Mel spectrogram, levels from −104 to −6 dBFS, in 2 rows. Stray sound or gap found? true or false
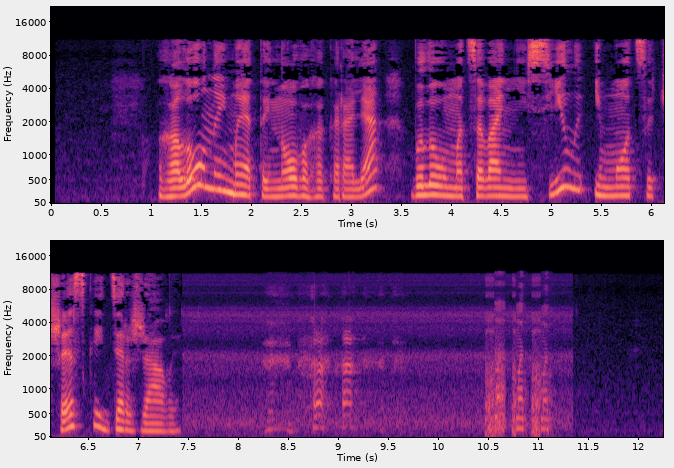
true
